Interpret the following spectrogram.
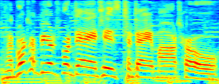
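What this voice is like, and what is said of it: Put-on Irish accent. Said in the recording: “her Irish accent”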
